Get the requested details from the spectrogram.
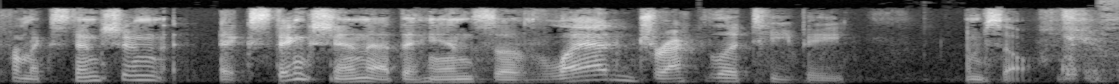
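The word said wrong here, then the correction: Țepeș: Tepish? – Tepish. – You're right, I'm sorry. It's pronounced... – You're right. – It's pronounced like TS, it's tepish.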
